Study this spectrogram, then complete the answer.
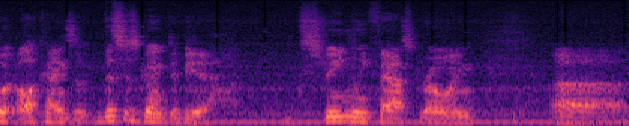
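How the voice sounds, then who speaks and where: A man's medium-pitched voice, fairly slow and fairly even in intonation, with audible room echo. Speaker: instructor training web content staff. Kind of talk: tutorial. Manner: hesitant with fillers.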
